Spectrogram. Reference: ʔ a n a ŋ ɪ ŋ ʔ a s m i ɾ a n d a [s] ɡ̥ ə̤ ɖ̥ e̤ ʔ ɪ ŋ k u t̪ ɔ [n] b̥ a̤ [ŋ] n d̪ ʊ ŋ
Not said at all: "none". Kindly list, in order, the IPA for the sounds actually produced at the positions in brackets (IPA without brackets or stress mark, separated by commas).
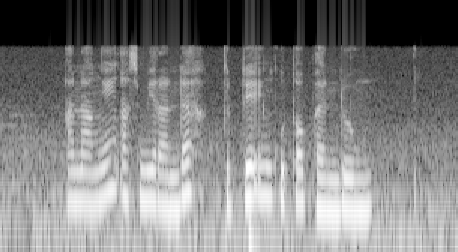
h, none, none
